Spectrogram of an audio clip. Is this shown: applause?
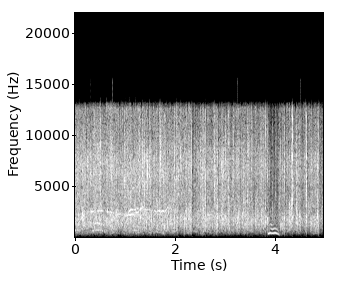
yes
